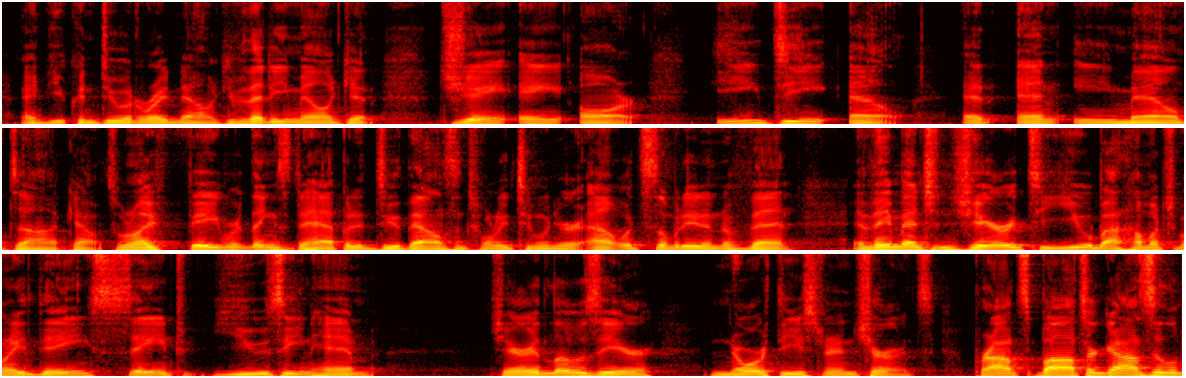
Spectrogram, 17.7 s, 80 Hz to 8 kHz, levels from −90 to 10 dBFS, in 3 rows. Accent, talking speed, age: American, 220 wpm, 20-39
